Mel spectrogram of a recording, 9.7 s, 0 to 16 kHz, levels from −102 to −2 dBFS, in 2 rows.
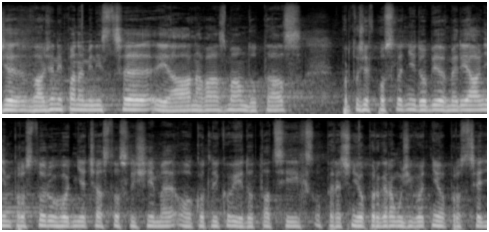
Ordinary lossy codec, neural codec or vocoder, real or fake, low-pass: Opus, 64 kbps; none; real; 14.4 kHz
